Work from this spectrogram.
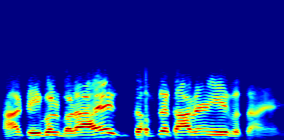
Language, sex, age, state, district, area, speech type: Hindi, male, 60+, Uttar Pradesh, Bhadohi, rural, conversation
